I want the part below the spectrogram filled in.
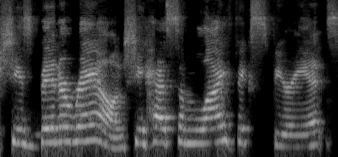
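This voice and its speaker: Pitched high and projected loudly, a woman's bright, sharp voice moves at a fairly slow pace with lively intonation. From Tennessee. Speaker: network marketing team leader. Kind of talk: team call introduction. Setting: video call.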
